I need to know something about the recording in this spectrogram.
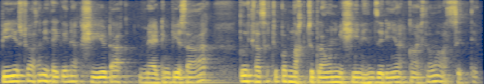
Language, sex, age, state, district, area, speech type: Kashmiri, male, 45-60, Jammu and Kashmir, Budgam, urban, spontaneous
